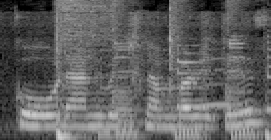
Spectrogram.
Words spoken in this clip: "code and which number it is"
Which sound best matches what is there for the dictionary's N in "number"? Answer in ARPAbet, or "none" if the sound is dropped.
L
